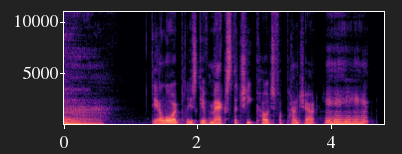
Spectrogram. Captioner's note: sighs; Imitating Peter Griffin; Imitates Peter Griffin's laugh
